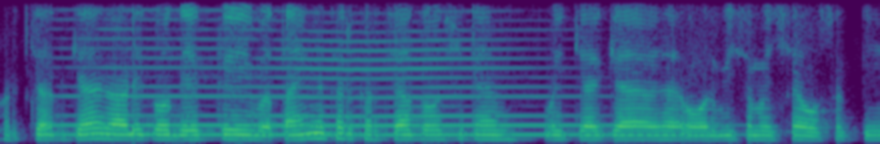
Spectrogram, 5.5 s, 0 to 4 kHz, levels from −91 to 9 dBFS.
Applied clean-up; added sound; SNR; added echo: none; Wind instrument, woodwind instrument; 8 dB; none.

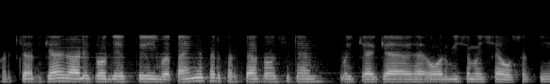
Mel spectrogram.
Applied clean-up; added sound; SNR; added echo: neural separator model SepFormer DNS4.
